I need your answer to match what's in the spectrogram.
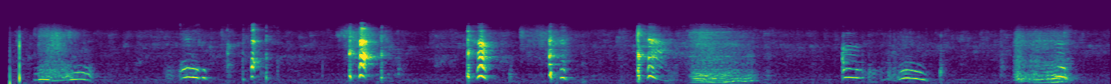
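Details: An infant boy playfully pretends to cough, making short coughing sounds mixed with squeals and babble; voluntary pretend cough, not illness.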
